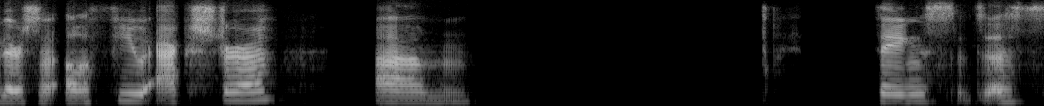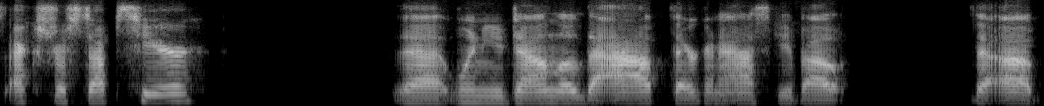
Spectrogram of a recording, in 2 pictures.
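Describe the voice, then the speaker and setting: A school tech trainer walks parents through using school apps, talking conversationally with frequent ums and restarts. Her fairly low voice is bright and forceful, with no room sound and a slightly dull lo-fi quality.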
